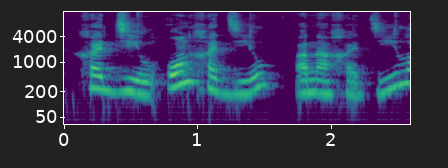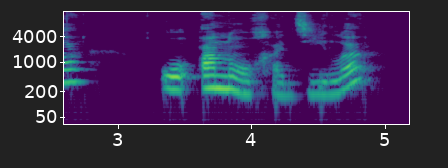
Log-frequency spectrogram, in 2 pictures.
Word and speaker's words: ходило: Again, we put away this t, and it comes out like ходил. Он ходил. Она ходила. Оно ходило. Again, we pronounce a, but spelled with o for neuter.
